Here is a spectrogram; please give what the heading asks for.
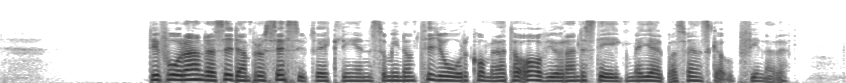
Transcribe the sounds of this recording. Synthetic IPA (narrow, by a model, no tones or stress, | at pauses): d̪̥ɛfoːɾɔand̪ɾasiːd̪anpʰɾʊsɛsʉ̟ːt̪vɛklɪŋənsɔmɪnːɔmt̪ʰiːʊoːɾkʰɔmːəɾat̪ʰːɑ̰ːʔɑːvjœːɾand̪əst̪eːɡmeːd̪jɛlpa̰vsvɛnska̰ʔɵ̰pːfɪnːa̰ɾə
